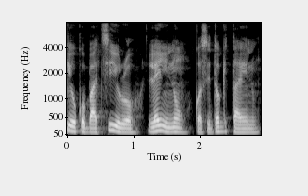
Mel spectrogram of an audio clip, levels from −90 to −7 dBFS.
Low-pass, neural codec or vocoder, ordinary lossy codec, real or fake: none; none; none; real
